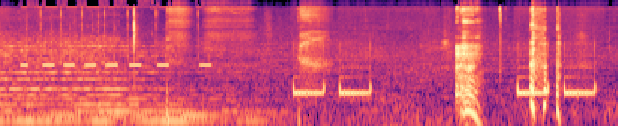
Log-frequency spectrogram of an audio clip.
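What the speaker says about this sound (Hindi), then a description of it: "अब्दुल की माँ को फोन लगा।" Telephone keypad dialing a call, a series of distinct touch-tone beeps in short separate bursts, close and clear, mixed with coughs and throat clearing.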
